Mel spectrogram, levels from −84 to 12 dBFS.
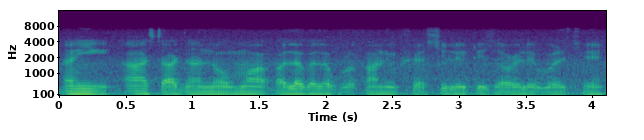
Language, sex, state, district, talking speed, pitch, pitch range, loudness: Gujarati, male, Gujarat, Gandhinagar, 130 wpm, 105 Hz, 100-110 Hz, -19 LUFS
